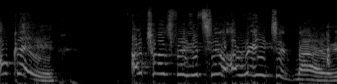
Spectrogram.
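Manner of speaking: robot line broken by laughter; high, fast and giggling; laughing robot voice. Retold or imitated. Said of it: "It goes".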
